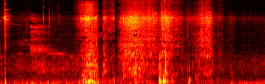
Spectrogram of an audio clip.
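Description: Handling noise: a sharp click right at the start, then several short bursts of rustling and scraping about two, three and four seconds in.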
